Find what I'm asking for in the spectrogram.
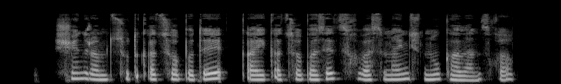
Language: Georgian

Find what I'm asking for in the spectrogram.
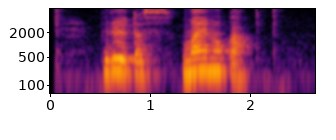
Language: Japanese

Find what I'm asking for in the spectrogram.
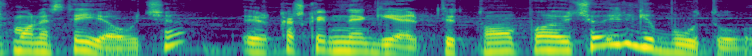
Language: Lithuanian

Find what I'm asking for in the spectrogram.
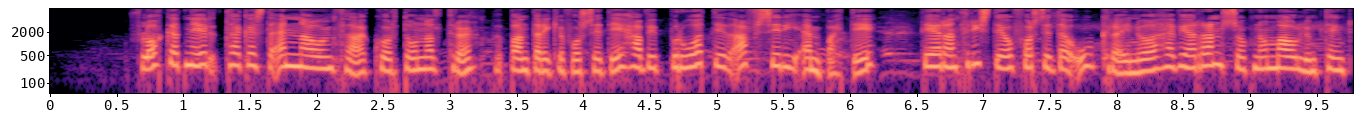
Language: Icelandic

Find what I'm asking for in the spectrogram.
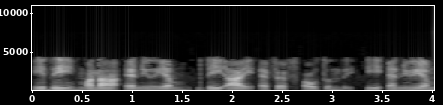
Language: Telugu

